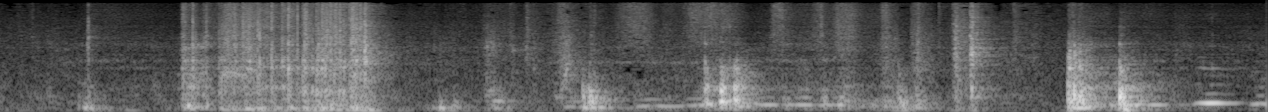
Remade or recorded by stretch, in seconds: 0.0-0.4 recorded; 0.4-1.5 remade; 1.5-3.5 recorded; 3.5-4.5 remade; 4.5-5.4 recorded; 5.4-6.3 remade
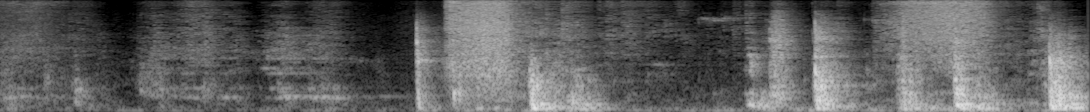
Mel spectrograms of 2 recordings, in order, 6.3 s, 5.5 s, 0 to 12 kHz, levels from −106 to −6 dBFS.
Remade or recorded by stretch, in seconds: 0.0-1.8 recorded; 1.8-2.4 remade; 2.4-5.5 recorded

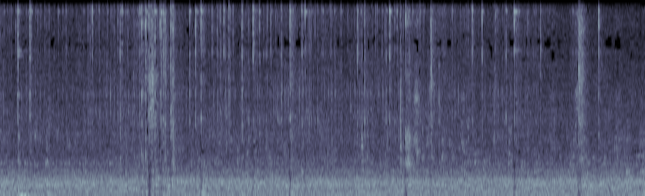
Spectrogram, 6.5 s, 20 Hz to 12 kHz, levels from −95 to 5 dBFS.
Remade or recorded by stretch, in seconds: 0.0-6.5 recorded

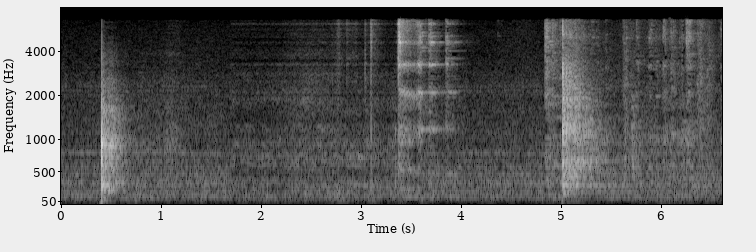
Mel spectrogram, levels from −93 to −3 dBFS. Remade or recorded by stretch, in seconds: 0.0-1.7 recorded; 1.7-3.6 remade; 3.6-6.6 recorded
